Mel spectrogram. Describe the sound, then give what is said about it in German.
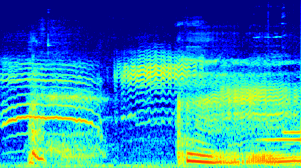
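Sheep bleat in two long, wavering calls with a brief pause between them, the second one louder and richer, with lower bleating layered underneath. “Pass auf die Schafe auf.”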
